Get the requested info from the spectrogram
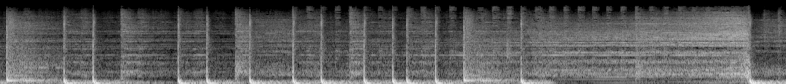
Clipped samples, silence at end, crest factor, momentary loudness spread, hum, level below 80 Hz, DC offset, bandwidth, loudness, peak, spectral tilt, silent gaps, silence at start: under 0.1%; 0 s; 14 dB; 7 LU; none; -18 dBFS; under 0.1%; 16.5 kHz; -16 LUFS; 0 dBFS; -4 dB/octave; none; 0 s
